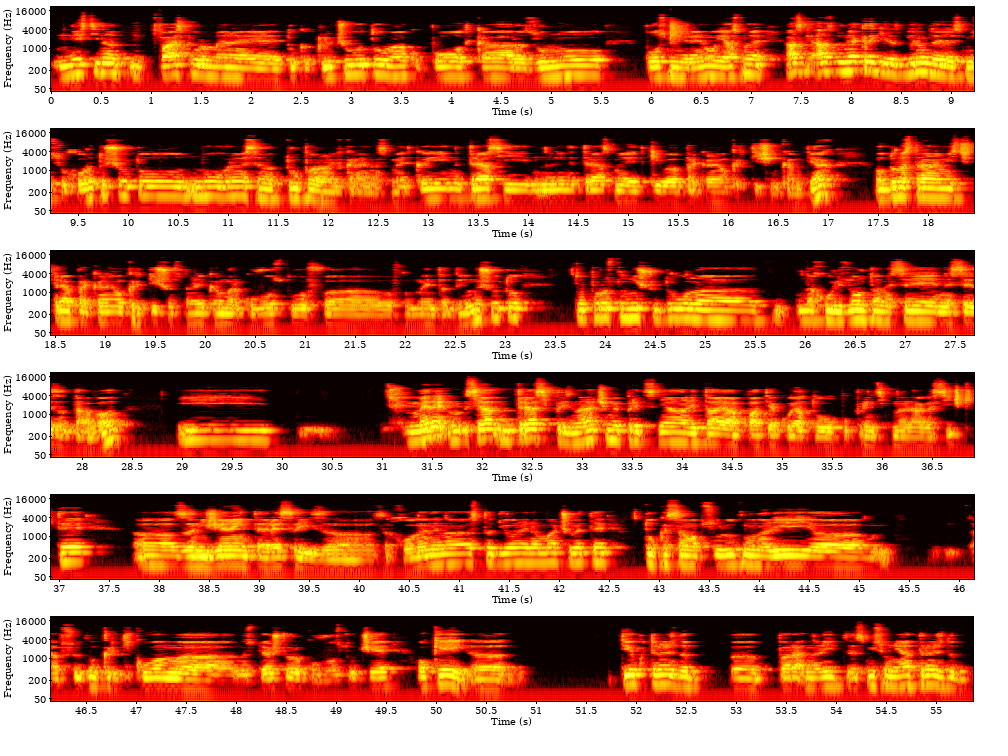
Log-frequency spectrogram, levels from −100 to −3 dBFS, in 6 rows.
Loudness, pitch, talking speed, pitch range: -30 LUFS, 125 Hz, 140 wpm, 115-145 Hz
